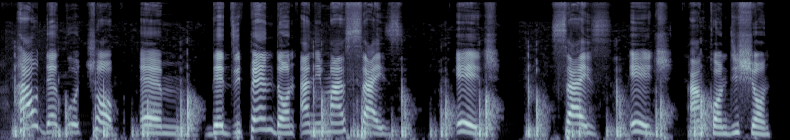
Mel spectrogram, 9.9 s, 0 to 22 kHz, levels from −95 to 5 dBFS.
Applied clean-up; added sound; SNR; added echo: classical method spectral subtraction.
